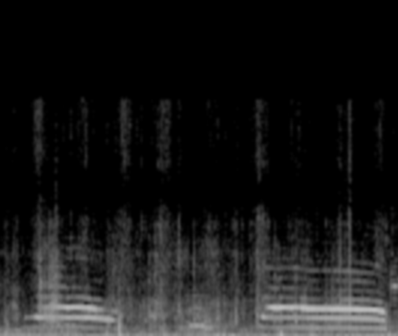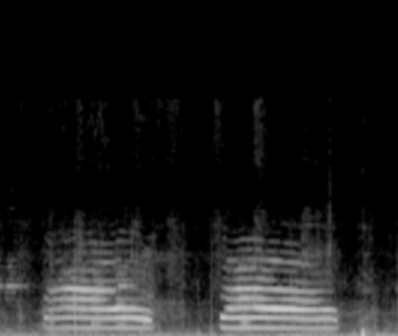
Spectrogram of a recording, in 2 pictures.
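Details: Domestic cat meowing during a bath at home, four long drawn-out harmonic meows, each steady and slightly falling at the end, spaced about two seconds apart, with faint splashing and handling noises between them.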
